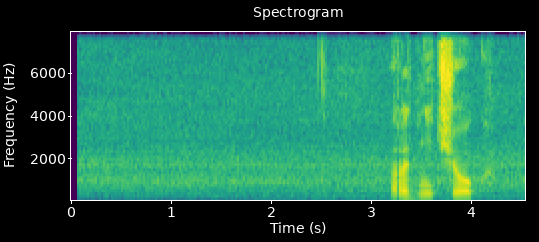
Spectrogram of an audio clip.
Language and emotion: Russian, neutral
